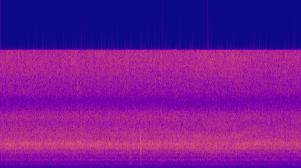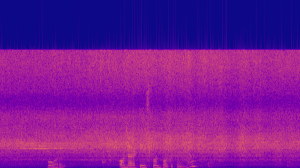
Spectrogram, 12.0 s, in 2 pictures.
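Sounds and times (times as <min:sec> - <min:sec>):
chicken and onion sizzling in oil: 0:00.0 - 0:12.0.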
